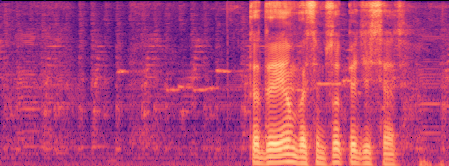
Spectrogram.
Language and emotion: Russian, neutral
